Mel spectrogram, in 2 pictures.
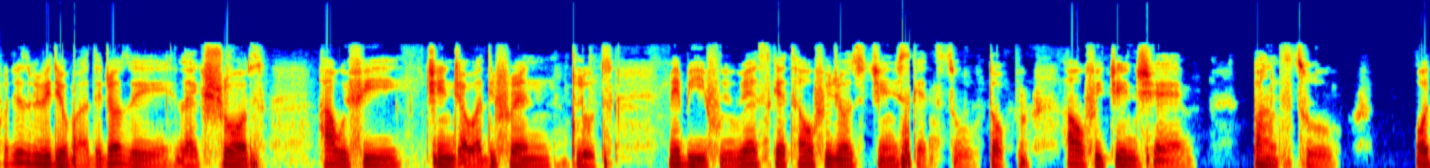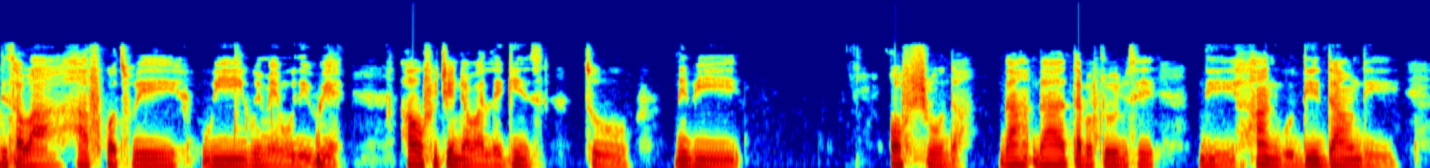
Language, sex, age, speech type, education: Nigerian Pidgin, female, 15-29, spontaneous, tertiary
